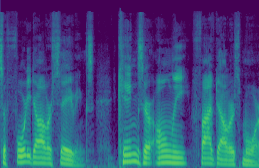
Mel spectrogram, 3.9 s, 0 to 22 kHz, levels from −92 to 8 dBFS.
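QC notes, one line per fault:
No faults found in this speech clip. Nothing here calls for a timed note.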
